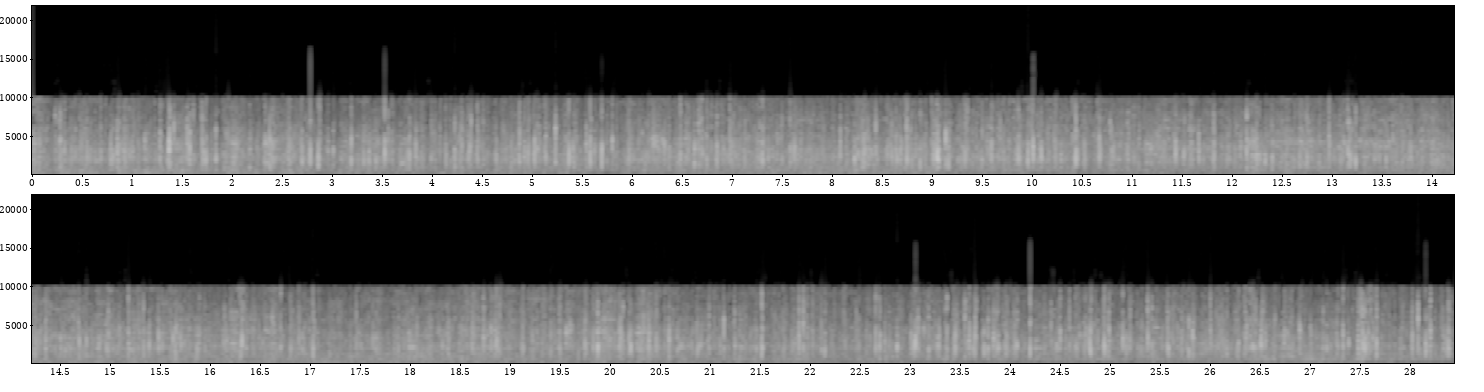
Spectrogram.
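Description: Heavy rain pattering on an umbrella close to the microphone, many fine drop hits over a steady hiss, with the low steady rumble of freight cars rolling past on the rails underneath.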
